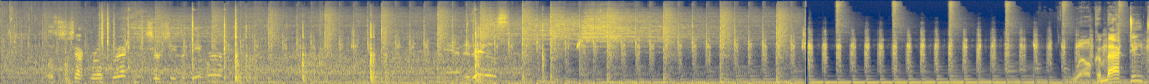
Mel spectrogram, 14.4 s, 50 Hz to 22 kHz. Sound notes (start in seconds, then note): 6.9 fumbling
